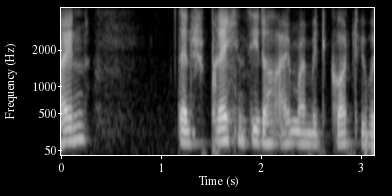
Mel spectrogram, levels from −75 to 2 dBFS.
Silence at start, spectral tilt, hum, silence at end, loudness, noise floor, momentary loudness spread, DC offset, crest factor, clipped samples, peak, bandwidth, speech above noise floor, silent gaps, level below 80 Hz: 0 s; -9.5 dB/octave; none; 0 s; -20 LUFS; -56 dBFS; 10 LU; under 0.1%; 20 dB; under 0.1%; 0 dBFS; 4 kHz; 36 dB; none; -46 dBFS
